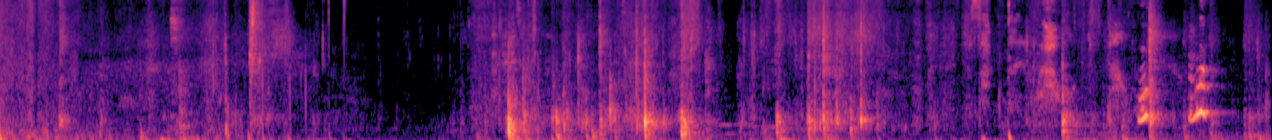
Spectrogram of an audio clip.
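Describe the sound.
A person playing the role of a dog in a role-play imitates a dog with scattered yips, whimpers and short barks, some spaced apart and some in quick bursts, with louder, higher-pitched yelps near the end.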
